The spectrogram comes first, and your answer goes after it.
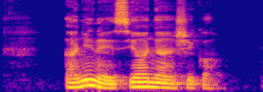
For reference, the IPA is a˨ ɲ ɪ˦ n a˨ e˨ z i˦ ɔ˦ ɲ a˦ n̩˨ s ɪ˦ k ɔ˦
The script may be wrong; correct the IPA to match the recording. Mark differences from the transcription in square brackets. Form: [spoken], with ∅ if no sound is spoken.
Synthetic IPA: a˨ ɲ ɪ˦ n [e˨] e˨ [s] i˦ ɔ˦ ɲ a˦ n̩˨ [ʃ] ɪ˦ k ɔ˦

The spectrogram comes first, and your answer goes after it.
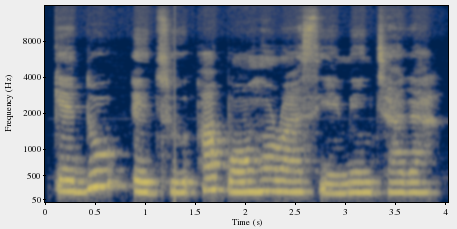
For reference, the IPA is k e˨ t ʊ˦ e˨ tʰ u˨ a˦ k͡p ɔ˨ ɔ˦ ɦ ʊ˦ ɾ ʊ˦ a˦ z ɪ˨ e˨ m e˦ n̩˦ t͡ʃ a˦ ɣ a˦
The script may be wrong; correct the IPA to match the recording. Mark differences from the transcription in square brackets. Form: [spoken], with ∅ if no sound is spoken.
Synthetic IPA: k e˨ [d] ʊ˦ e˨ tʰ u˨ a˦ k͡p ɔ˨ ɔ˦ ɦ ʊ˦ ɾ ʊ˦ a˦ [s] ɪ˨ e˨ m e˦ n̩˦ t͡ʃ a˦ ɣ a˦

